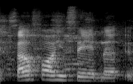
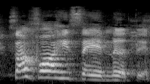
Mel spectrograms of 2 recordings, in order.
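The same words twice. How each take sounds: First: Said in the usual way. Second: First "So far" jumps high and loud; emphatic. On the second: Real, not acted. About her cousin's birthday plans, a loud high emphatic first take. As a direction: punch "So far" much higher and louder.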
